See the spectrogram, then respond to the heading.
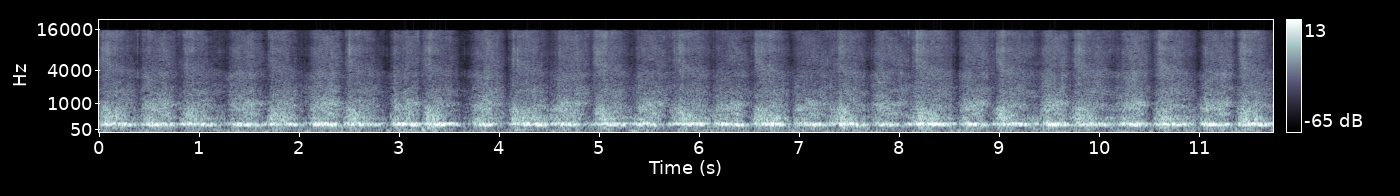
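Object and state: Nothing is struck.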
